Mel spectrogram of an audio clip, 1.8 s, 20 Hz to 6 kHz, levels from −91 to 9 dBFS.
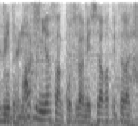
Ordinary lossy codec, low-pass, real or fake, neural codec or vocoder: none; 5.4 kHz; real; none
